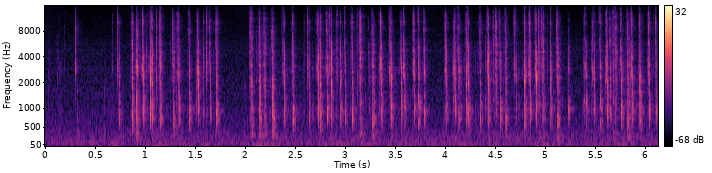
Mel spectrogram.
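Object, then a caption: Plastic mechanical keyboard with tall SA keycaps. Fingertips of both hands type steadily on a GMMK Compact, a compact RGB-backlit mechanical keyboard with Kailh Box White switches and plastic SA keycaps. About 30 sharp, bright clicky keystrokes come in quick bursts with brief pauses between runs, each click dying away almost instantly.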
